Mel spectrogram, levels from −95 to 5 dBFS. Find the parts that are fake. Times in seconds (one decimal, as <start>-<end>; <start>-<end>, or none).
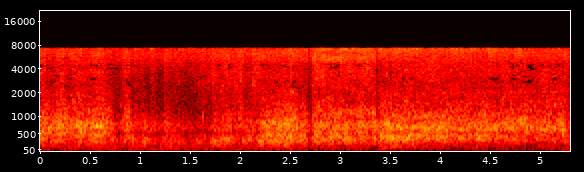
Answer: none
